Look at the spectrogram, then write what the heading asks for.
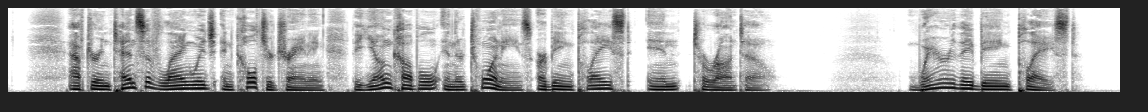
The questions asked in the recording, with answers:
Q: Where are they being placed?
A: They are being placed in Toronto.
